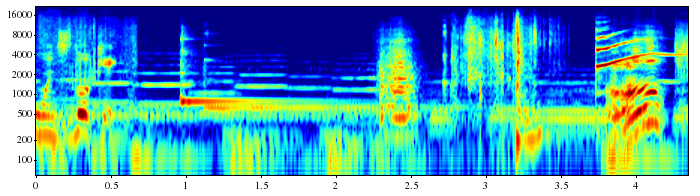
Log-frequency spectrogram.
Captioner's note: door bell ringing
